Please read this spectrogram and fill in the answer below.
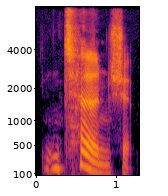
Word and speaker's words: internship: the next word is internship internship so the stress is on this middle syllable again internship and these people are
